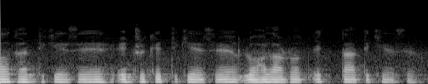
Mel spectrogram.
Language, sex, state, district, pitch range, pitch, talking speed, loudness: Nagamese, male, Nagaland, Kohima, 110-115 Hz, 115 Hz, 195 wpm, -19 LUFS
